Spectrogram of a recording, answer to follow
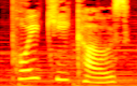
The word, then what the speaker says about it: potjiekos: so let's get started potjiekos pronounced as poikikos is a traditional South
